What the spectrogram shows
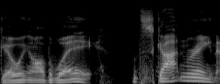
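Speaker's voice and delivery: very deep, low radio announcer voice. Introducing a show with its hosts' names, in a put-on radio voice. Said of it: "I can't not do the radio voice".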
